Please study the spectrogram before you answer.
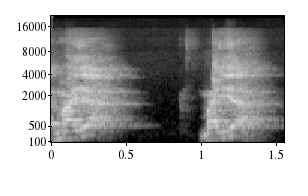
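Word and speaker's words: Ma'at: equaling justice must personify Maya, to pronounce it correctly. the T should be silent. Maya.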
